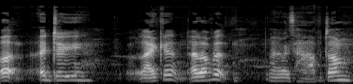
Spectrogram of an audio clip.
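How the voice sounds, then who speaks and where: Over noticeable background noise, a woman with a strong Northern Irish accent speaks at medium pitch. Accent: broad Northern Irish. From Northern Ireland. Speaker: vlogger. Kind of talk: casual Q&A chat. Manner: casual, many fillers.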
